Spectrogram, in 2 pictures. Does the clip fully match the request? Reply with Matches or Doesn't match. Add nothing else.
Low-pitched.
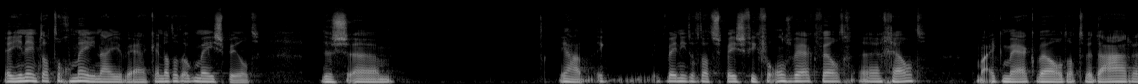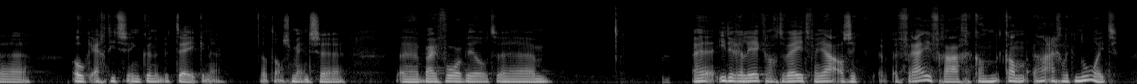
Matches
